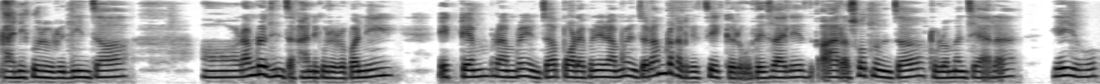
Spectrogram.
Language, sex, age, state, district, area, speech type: Nepali, female, 45-60, West Bengal, Darjeeling, rural, spontaneous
